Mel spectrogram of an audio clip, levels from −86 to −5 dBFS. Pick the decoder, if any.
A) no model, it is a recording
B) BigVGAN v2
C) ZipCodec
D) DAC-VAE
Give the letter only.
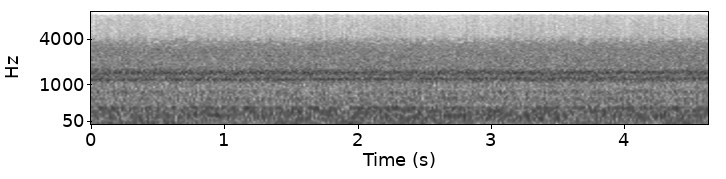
B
